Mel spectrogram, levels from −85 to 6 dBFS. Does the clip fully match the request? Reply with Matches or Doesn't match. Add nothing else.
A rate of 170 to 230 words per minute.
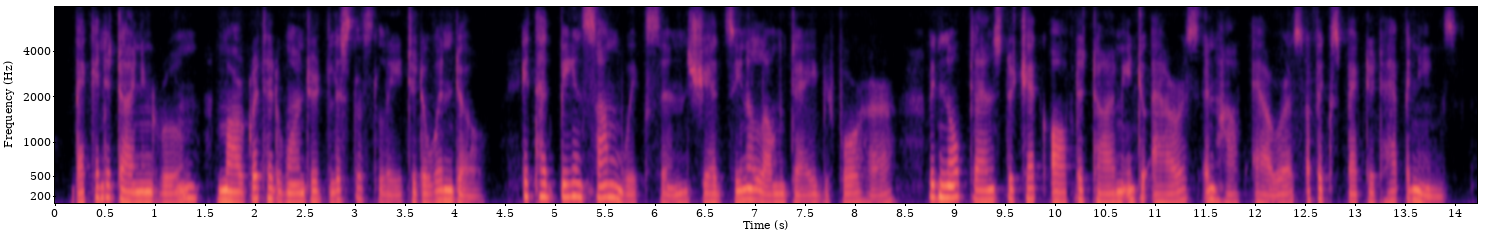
Matches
